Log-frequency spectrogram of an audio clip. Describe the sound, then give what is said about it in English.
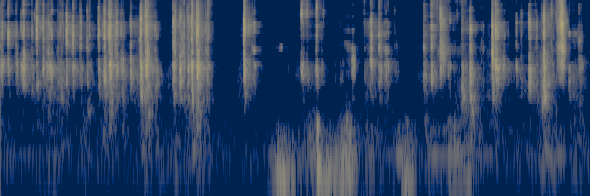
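Rapid, uneven clatter of keys on a computer keyboard, fairly quiet, with bursts of typing broken by brief pauses and a few soft low thumps. “I will give you a freebie because I was still typing when you did that.”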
